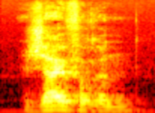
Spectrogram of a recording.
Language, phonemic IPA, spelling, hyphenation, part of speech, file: Dutch, /ˈzœy̯.və.rə(n)/, zuiveren, zui‧ve‧ren, verb, Nl-zuiveren.ogg
- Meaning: to cleanse, purify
